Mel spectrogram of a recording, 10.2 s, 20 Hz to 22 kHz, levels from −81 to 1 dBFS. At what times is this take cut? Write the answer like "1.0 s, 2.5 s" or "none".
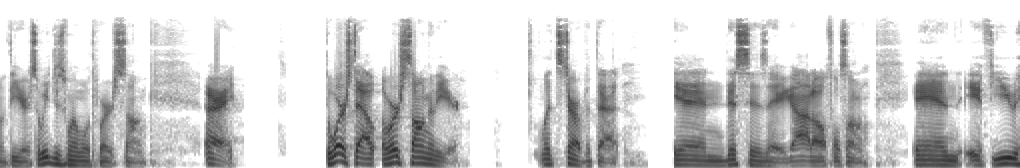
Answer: none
